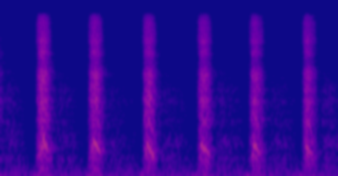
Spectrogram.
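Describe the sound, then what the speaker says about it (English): Kapalabhati skull shining breath: six sharp, forceful exhales through the nose at an even pace of about one and a half per second, close and fairly quiet, with near silence between them. "and then that forceful exhale."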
